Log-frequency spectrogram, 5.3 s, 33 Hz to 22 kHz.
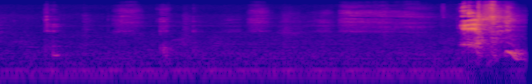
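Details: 25-year-old woman during a run of repeated sneezes: quiet breathing and faint sounds, then a single loud sneeze at the end.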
